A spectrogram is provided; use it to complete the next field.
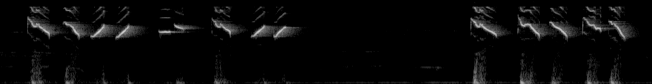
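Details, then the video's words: White-eye song used to provoke other white-eyes into singing: quick bursts of high, sharply slurred whistled notes in rapid series, pausing between phrases, with faint low clicks. "Suara Pleci Ini Menggoda Pleci Lain Menjadi Lebih Gacor"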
